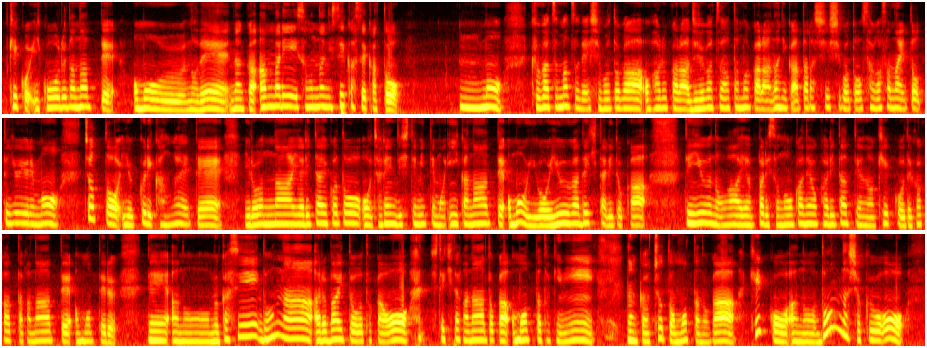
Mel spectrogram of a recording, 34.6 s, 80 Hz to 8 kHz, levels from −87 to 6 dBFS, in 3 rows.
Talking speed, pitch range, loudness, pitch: 355 characters per minute, 185-215 Hz, -16 LUFS, 200 Hz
